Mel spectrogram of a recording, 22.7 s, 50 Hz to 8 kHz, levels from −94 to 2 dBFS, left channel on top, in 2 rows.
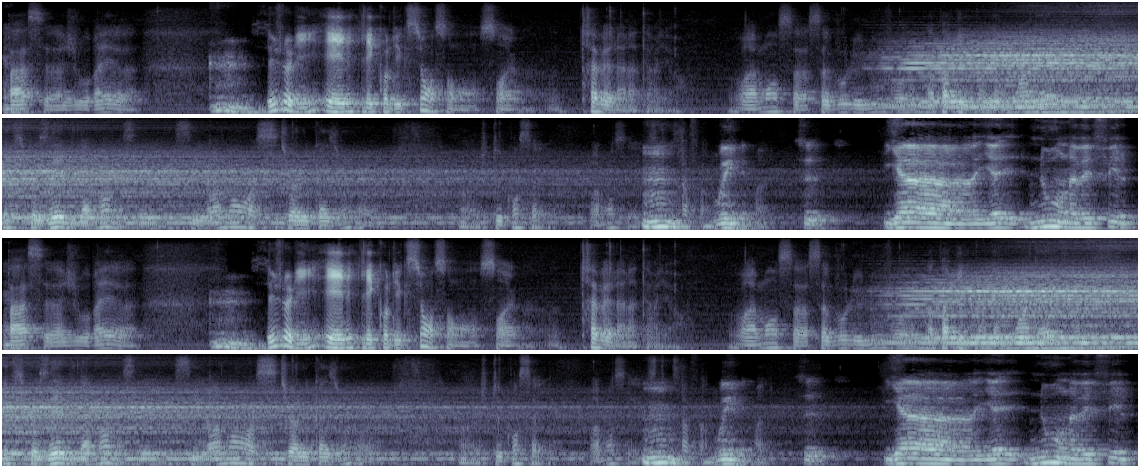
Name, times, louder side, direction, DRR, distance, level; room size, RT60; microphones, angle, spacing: voice 1, 0.0-1.9 2.6-6.7 7.3-16.8 17.2-17.7, right 1 dB, 15° right, 0.4 m, -31 dB
voice 2, 2.1-2.6 17.7-19.0 19.4-19.6 20.2-22.6, left 1 dB, 40° left, 1.0 m, -26 dB
sound 1, 8.5-18.8 19.0-19.1, right 2 dB, 45° right, 2.7 m, -30 dB
9.6 x 6.8 x 2.8 m
head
